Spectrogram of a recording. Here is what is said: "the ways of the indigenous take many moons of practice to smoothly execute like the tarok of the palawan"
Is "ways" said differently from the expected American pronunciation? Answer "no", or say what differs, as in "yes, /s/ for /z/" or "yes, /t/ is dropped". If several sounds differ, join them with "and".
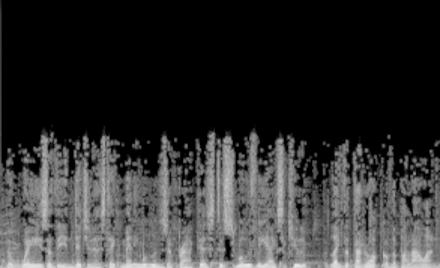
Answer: no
